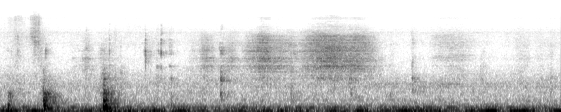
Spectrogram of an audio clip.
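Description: Quiet chewing of a mouthful of crusty bread over a low steady hum, with two soft knocks about half a second and a second in and a soft hiss lasting about a second near the middle.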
